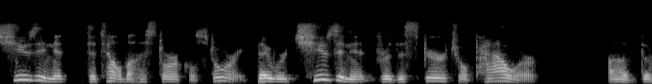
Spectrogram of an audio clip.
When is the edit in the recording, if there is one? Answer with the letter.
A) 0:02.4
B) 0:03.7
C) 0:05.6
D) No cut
A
